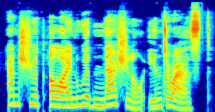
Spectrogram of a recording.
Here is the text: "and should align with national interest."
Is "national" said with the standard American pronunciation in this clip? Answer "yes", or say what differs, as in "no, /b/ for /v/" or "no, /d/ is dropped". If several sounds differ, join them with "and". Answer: yes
